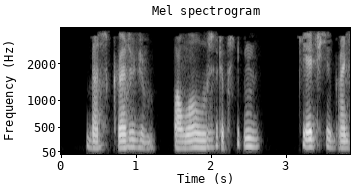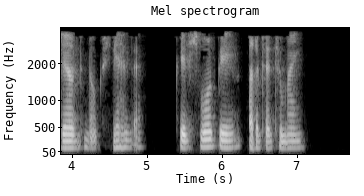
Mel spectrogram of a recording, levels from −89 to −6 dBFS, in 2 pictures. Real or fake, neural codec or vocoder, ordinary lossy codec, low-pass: fake; autoencoder, 22.05 kHz, a latent of 192 numbers a frame, VITS, trained on one speaker; MP3, 24 kbps; 3.6 kHz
